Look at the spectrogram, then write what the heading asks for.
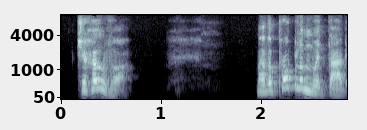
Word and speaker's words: Jehovah: And so they thought that the vowel pointing that says Adonai is how you were meant to pronounce the name of God. And so they came up with Jehovah.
